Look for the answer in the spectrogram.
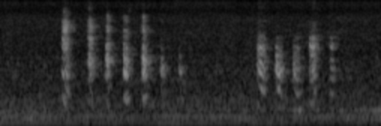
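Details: Pet parrot sitting on its cage, calling to be fed with two series of clipped, raspy squawks, the first fading over seven notes, the second of five.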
